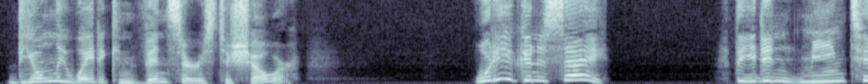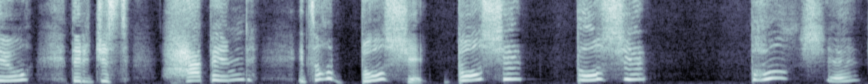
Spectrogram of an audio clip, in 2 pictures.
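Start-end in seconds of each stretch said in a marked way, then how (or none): 3.5-13.0 very high, hysterical crying rant. A narrator's reading. Betrayed wife rejecting every excuse, hysterical crying. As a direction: escalate the accusations into a high, tearful wail. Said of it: "she cries".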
